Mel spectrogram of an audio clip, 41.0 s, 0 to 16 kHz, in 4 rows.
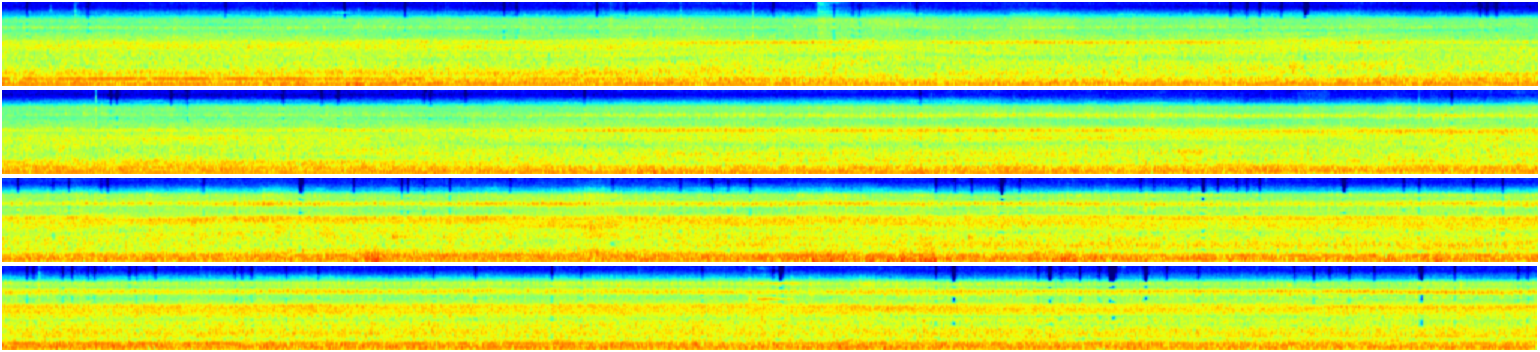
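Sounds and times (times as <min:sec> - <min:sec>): construction machinery engine running: 0:00.0 - 0:40.9.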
